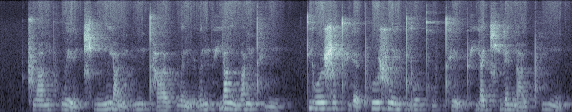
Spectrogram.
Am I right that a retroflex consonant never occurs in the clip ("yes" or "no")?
no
